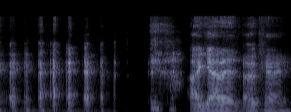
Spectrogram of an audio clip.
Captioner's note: laughs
